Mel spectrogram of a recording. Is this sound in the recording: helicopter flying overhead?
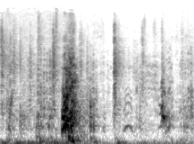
no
